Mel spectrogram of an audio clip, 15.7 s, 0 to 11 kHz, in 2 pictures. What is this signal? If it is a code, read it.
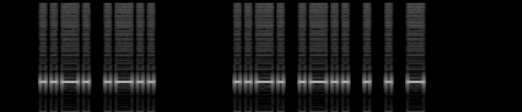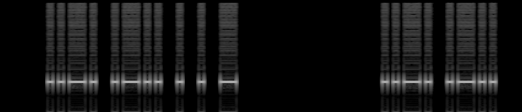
Morse code, heard as a keyed tone, about 15 wpm, 800 Hz. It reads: FL FLEET FLEET FL
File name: Combinations / Combinations-mp3s / Combinations@13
